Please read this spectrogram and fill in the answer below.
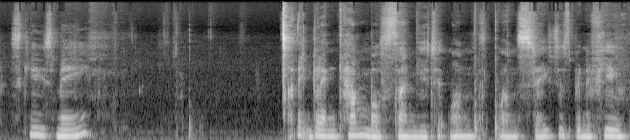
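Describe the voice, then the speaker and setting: A middle-aged woman with a croaky voice, half-whispering to herself while making a collage. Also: fairly low pitch, dark tone, a little hiss or hum. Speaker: craft video host. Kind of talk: soft-spoken crafting commentary.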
